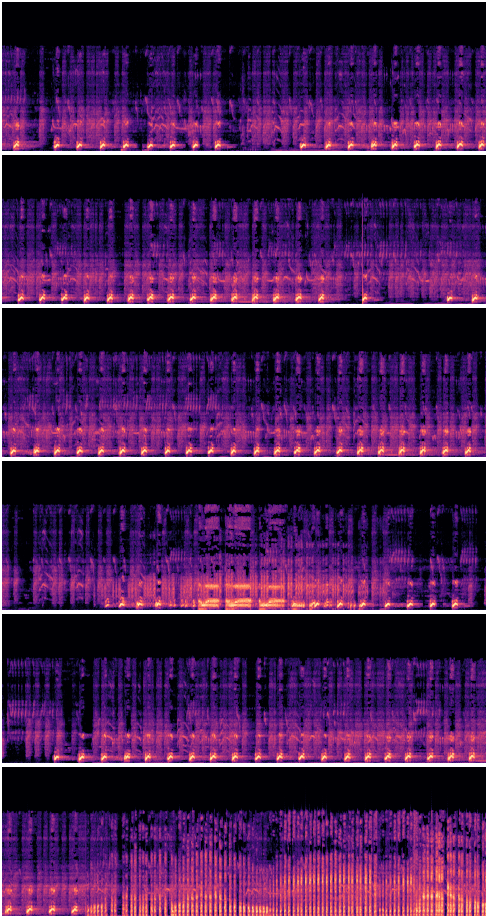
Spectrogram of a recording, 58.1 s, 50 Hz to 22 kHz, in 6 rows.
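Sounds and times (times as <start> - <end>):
waterhen calling sharp notes: 31.4 - 36.6, 50.1 - 58.0
steady high-pitched hum: 50.1 - 58.0.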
